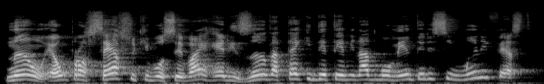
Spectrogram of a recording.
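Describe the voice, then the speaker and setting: High-voiced Brazilian man teaching. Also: brisk, in a large hall. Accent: Brazilian Portuguese. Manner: animated, acts out everyday examples in quoted voices; conversational, repeats phrases for emphasis. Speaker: lecturer on spiritual self-development. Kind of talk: recorded course lecture.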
